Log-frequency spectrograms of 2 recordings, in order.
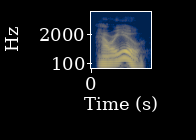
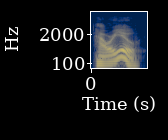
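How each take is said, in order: The two takes are said the same way.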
